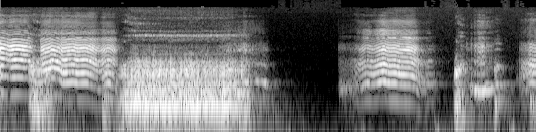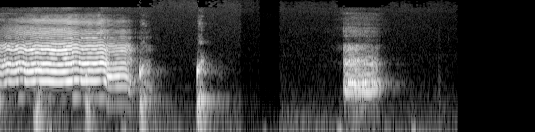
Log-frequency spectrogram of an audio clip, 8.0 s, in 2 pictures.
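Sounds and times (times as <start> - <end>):
animal imitations: 0.0 - 2.2, 3.2 - 5.8.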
